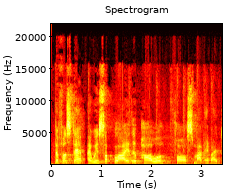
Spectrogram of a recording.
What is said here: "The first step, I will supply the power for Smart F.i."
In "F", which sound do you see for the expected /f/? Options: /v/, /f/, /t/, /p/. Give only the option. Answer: /p/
